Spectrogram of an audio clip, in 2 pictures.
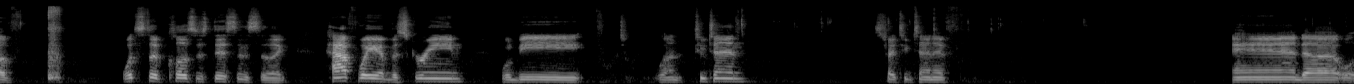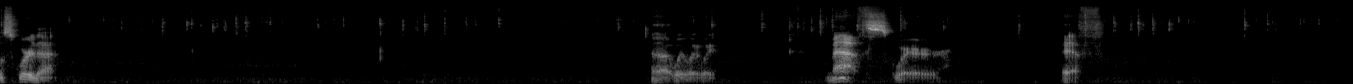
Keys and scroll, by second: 0.0-0.1 typing, 7.9-11.0 typing, 12.7-22.0 typing.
